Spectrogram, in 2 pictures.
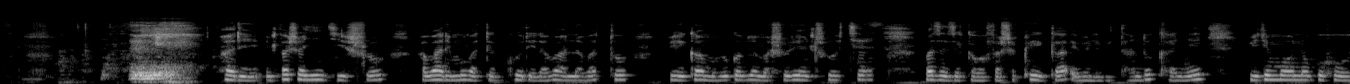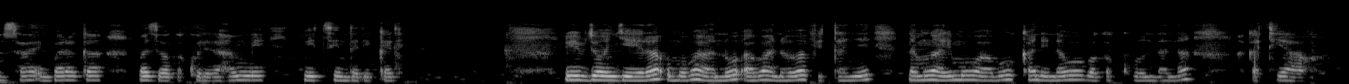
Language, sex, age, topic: Kinyarwanda, female, 18-24, education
